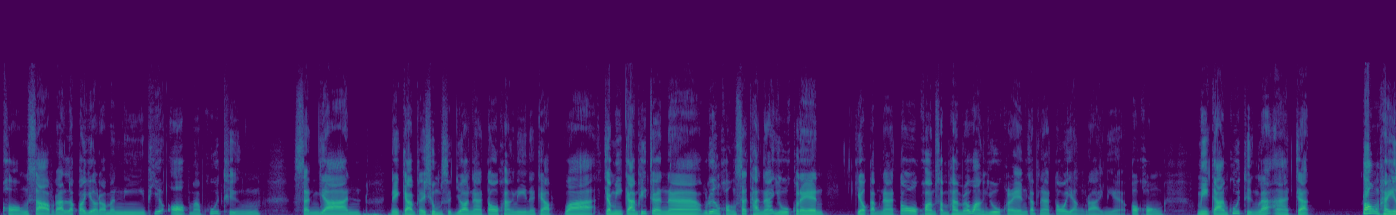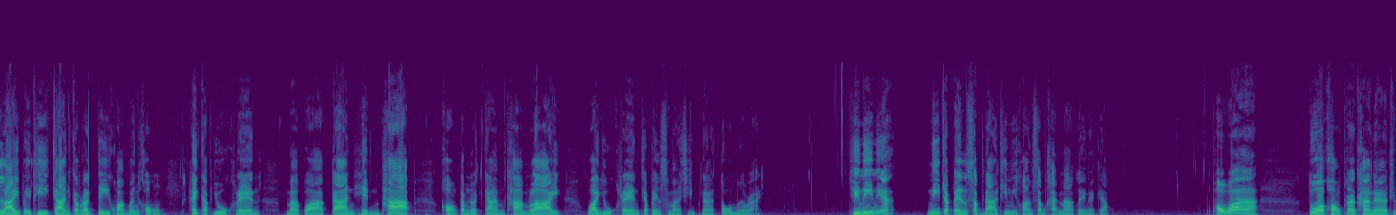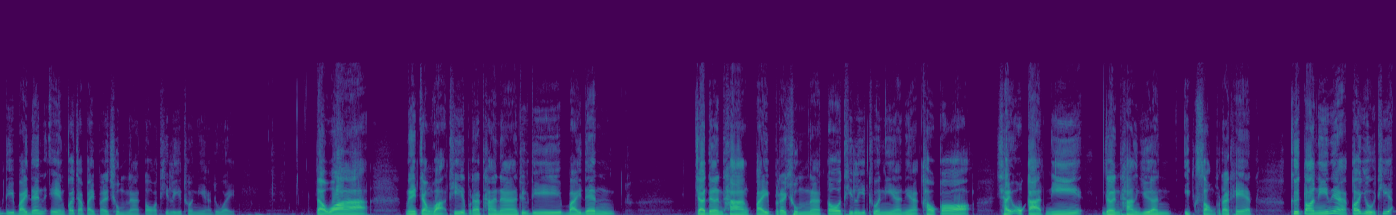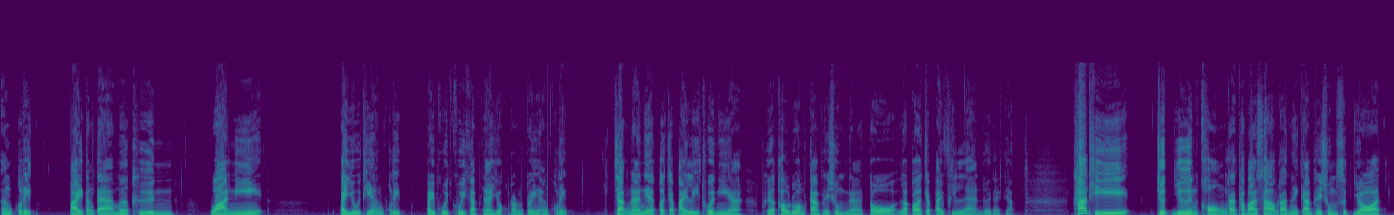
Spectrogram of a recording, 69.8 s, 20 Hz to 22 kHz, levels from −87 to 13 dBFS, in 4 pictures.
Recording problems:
none

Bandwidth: 15.5 kHz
